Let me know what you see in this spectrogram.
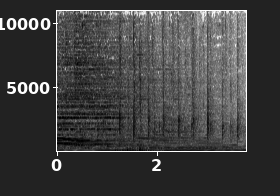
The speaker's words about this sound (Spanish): aplauso fuerte a Cristo.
